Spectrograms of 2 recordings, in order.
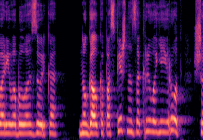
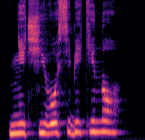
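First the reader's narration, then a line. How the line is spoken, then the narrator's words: Puzzled whisper. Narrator (Russian): озадаченно прошептала Галка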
